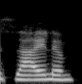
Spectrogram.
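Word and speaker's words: xylem: एक्स आ जाता है तो उसकी साउंड हमेशा जेड की साउंड की तरह होती है। जी पढ़ते हैं उसको। जैसे इसको पढ़ते हैं जाइलम। ठीक है? जाइलोफोन, जाइनोफोबिया। ठीक है? तो ये वाले वो वाले आपके वर्ड्स हैं जिसमें आप इसको जेड की साउंड देते हैं।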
